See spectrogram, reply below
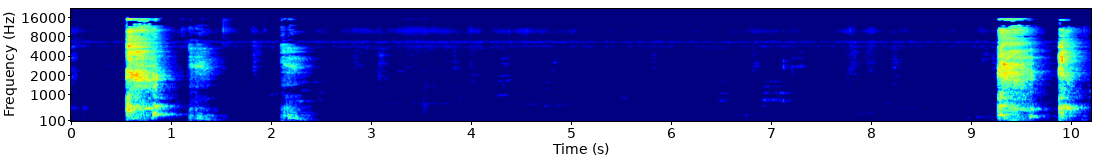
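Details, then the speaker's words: Two bouts of dry coughing, three coughs then two, separated by quiet, from someone with an itchy, irritated throat who says the cough comes only now and then, recorded for a coughing-challenge video; cough. "মাঝে মধ্যে এমন কাশি বেরোচ্ছে কি বলবো, এটা সবসময় বেরোচ্ছে না, মাঝে মধ্যেই বেরোচ্ছে।"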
